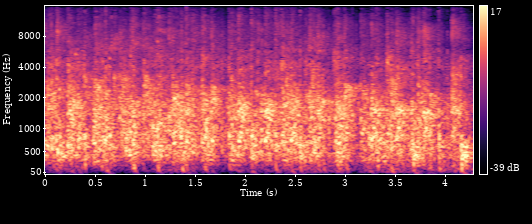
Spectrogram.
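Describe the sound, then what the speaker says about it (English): Audience applause for the Ovid-Elsie quiz team at a televised high school quiz bowl match against Big Rapids: dense, steady clapping from a room of people, fairly loud and continuous throughout with no talking over it. "Let's also give them a nice round of applause."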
